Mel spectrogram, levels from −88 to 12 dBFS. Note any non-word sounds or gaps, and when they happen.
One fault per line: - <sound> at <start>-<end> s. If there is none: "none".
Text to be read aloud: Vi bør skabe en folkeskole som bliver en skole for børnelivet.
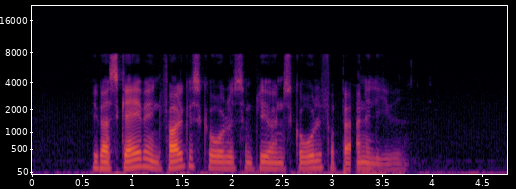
- dropout at 3.2-3.3 s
